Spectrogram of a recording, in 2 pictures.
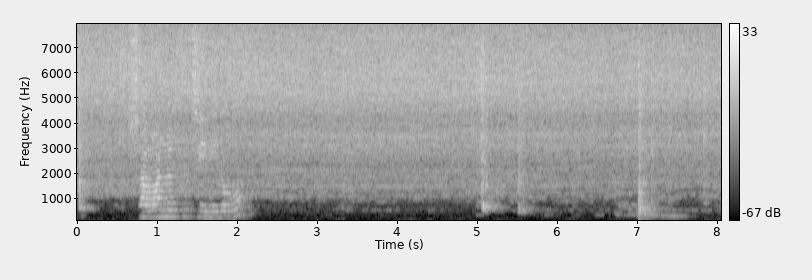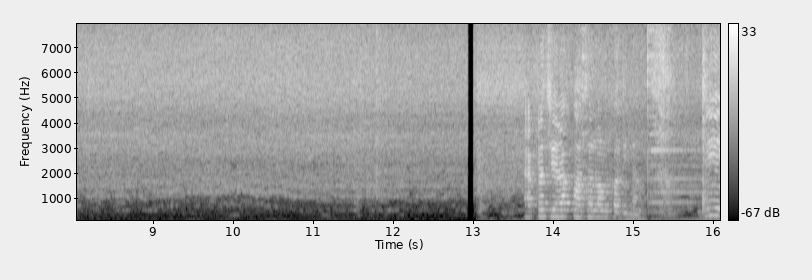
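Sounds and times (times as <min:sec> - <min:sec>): vegetables sizzling in a pan: 0:00.0 - 0:16.0
spatula scraping a pan: 0:15.2 - 0:16.0.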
